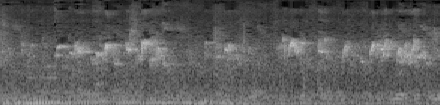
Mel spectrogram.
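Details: A competition red-whiskered bulbul with a combative manner gives short, clear, warbling phrases in rapid succession, some quieter gaps between bursts, over a low hum and distant talk.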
